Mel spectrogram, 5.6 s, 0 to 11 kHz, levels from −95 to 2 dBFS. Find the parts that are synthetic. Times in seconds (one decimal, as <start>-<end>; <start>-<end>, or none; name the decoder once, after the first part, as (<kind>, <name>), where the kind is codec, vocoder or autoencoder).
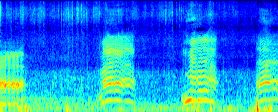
2.1-3.4 (codec, HILCodec); 4.1-5.6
